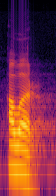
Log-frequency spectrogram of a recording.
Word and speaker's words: hour: Though H is present, we won't pronounce H. Our.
